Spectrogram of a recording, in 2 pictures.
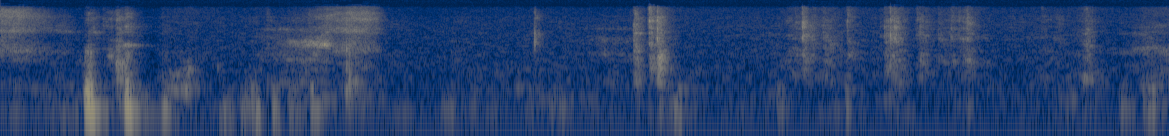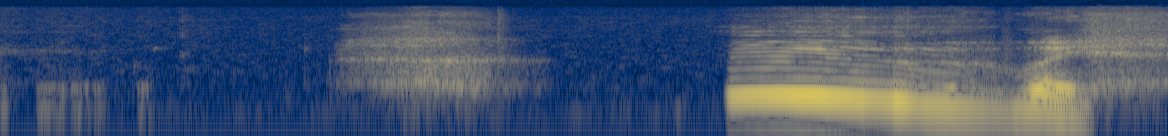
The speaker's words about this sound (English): God, quit yawning.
